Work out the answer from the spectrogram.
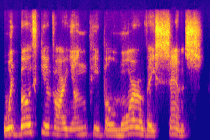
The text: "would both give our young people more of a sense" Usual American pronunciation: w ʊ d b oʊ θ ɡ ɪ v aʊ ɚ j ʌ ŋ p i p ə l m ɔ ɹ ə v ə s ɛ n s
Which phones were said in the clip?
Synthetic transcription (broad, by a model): w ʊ d b oʊ θ ɡ ɪ v aʊ ɚ j ʌ ŋ p i p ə l m ɔ ɹ ə v ə s ɛ n s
